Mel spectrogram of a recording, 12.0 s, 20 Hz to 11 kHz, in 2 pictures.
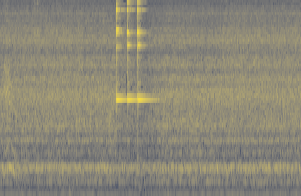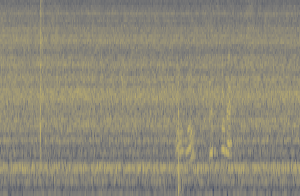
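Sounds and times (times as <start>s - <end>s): microwave oven beeping: 2.3s - 3.5s.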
